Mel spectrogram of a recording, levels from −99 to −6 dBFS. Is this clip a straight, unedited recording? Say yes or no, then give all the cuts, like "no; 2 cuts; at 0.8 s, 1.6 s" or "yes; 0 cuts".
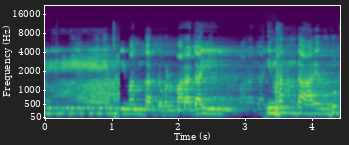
no; 1 cut; at 1.1 s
